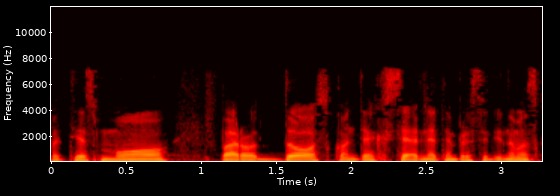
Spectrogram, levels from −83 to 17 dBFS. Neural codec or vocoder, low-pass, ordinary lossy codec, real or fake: none; 7.2 kHz; MP3, 32 kbps; real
